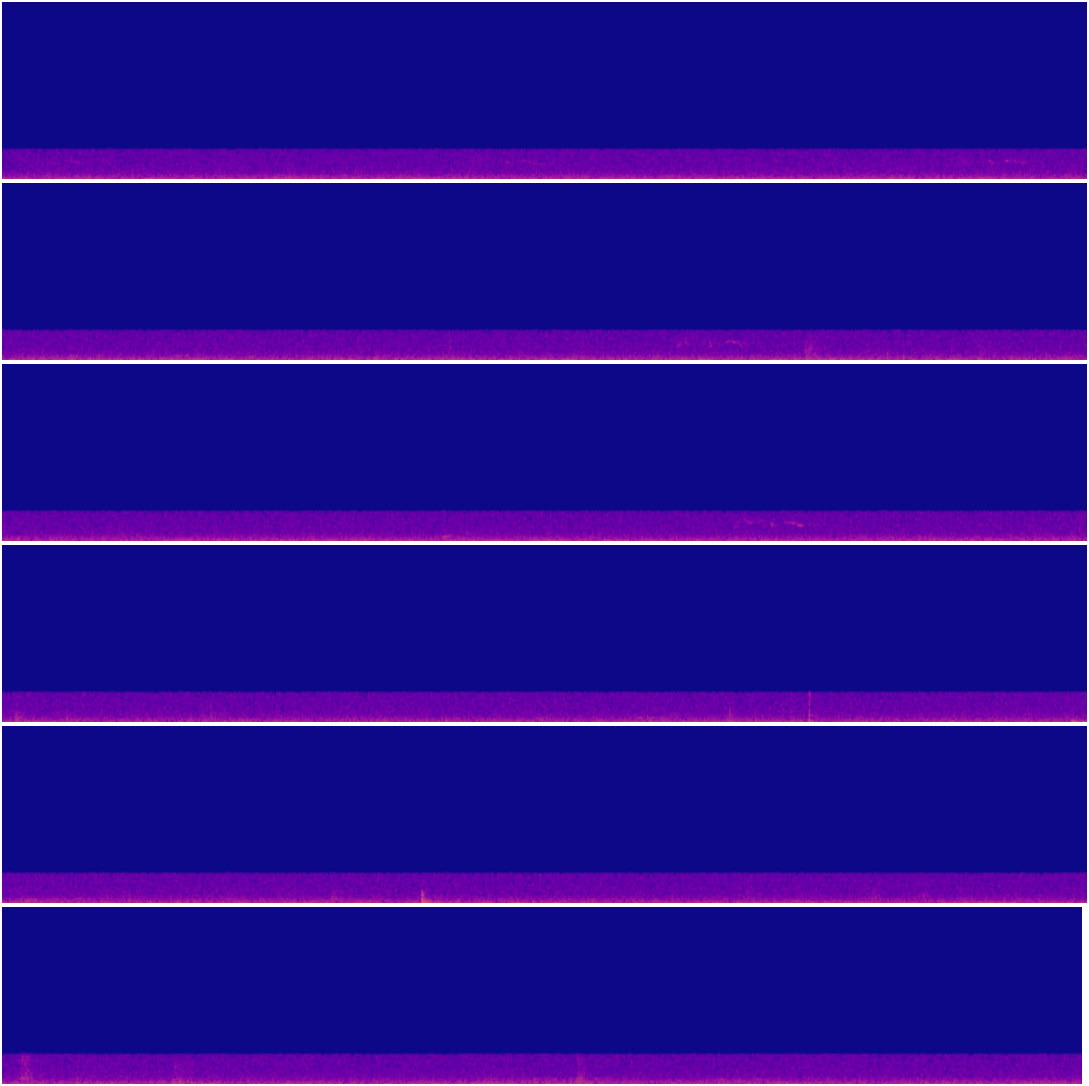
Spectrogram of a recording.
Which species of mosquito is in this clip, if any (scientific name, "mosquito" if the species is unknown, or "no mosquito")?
no mosquito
